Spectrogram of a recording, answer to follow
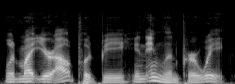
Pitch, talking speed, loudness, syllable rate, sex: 120 Hz, 230 wpm, -17 LUFS, 4.9 syllables/s, male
